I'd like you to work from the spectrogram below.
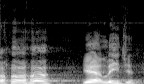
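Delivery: knowing uh-huh, yeah, legion; knowing recognition. Shown as a demonstration. Preacher voicing Mark's first audience hearing legion, knowing tone. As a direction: nod along like you know exactly who they are. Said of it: "when they hear legion".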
